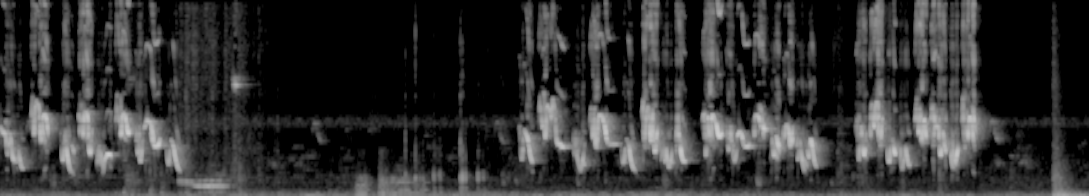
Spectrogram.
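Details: European serin singing fast, very high, jingling phrases of short slurred notes, two bursts separated by a quiet gap with a brief lower note in between.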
